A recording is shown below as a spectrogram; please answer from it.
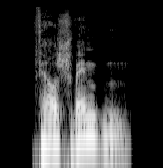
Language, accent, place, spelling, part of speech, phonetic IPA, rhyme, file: German, Germany, Berlin, verschwänden, verb, [fɛɐ̯ˈʃvɛndn̩], -ɛndn̩, De-verschwänden.ogg
- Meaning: first/third-person plural subjunctive II of verschwinden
